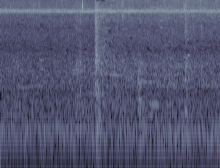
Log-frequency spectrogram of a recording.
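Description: Steady low rumbling background noise, with a single short knock about a second in.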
